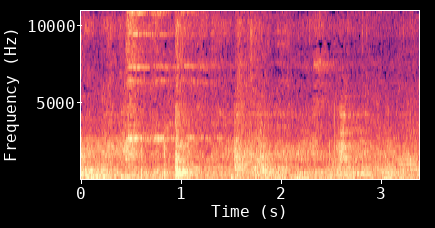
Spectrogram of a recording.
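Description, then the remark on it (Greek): A door closes with a single solid thud near the start, followed by a few faint rattles and clinks against a quiet, slightly noisy background. “Μισό λεπτό, πρόεδρε, μισό λεπτό να κλείσουμε και την πόρτα.”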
